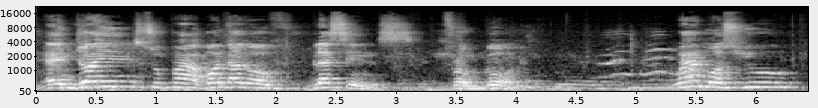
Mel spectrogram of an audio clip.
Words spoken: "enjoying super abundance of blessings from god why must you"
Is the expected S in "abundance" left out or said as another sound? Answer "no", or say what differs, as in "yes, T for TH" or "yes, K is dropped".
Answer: yes, S is dropped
